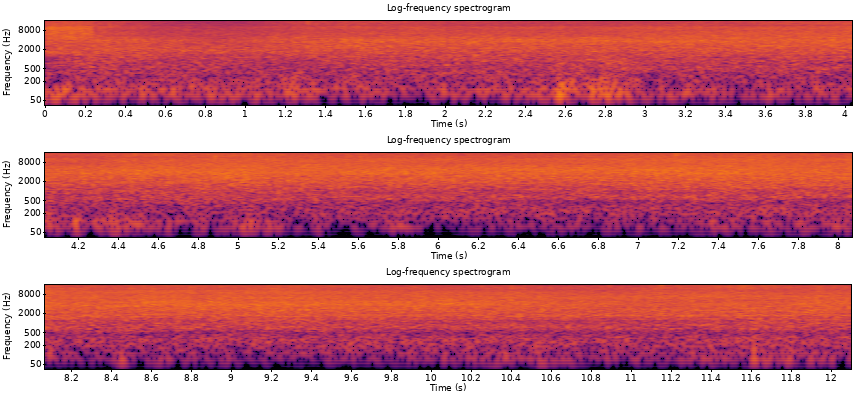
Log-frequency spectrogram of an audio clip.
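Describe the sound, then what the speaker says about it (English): Loud, continuous roar of ocean waves with wind buffeting the microphone, a steady broadband rush with a slight surge early on. "enjoying the waves, the sound of the waves. The wind not so much"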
